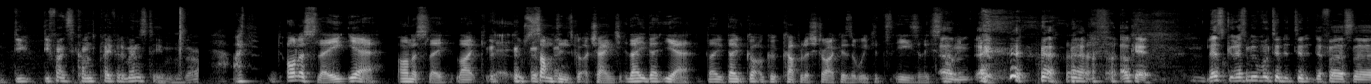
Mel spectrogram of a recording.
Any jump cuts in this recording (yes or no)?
no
